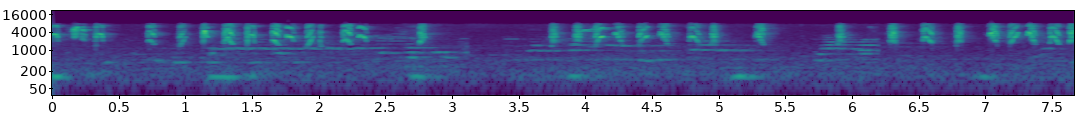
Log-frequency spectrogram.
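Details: ['Sogon song used as training audio: energetic phrases of rapid, high, scratchy chattering, broken by a short silence midway, then resuming in quick bursts.']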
